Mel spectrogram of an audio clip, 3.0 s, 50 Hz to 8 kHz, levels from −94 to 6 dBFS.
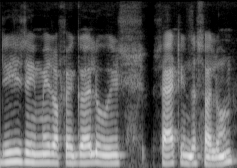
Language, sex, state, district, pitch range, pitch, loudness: English, male, Karnataka, Bangalore, 140-155 Hz, 145 Hz, -15 LUFS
